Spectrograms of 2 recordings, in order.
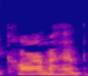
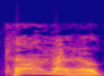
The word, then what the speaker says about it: Kama Hemp: But thanks for the introduction, and I do have to correct you, and it's always funny when people say Karma Hemp, because it's actually Karma, K-A-M-A, which is actually an ancient word for love, believe it or not.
